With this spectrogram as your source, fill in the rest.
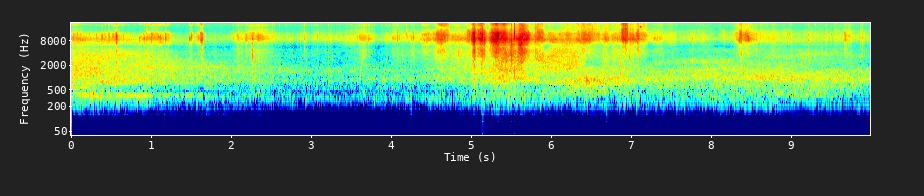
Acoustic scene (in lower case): street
